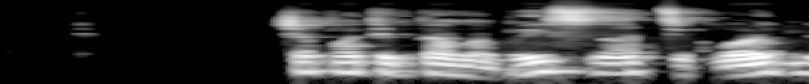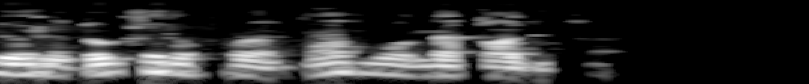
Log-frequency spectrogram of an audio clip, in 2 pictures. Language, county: Lithuanian, Kaunas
